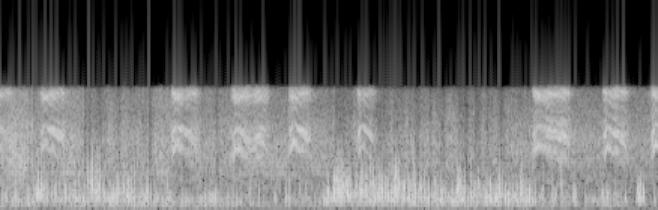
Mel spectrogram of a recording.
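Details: Florida crow, the American crow subspecies Corvus brachyrhynchos pascuus, giving harsh, hoarse caws in short clusters across the recording over a constant loud rustling, crackling background noise.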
